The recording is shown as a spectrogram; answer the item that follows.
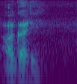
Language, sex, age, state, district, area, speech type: Nepali, male, 30-45, West Bengal, Darjeeling, rural, read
